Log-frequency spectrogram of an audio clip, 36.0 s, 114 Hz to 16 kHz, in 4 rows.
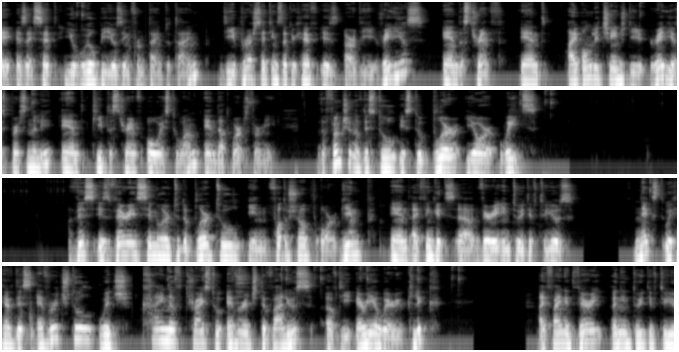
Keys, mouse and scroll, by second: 5.7 f, 8.6 click, 15.9 click, 16.3 click, 16.9 middle click, 17.1 click, 17.3 middle click, 17.8 click, 18.0 click, 18.1 click, 18.2 click, 18.3 click, 18.6 click, 18.7 click, 18.8 click, 26.6 click, 29.2 click, 29.7 click, 30.1 click, 30.7 click, 31.2 click, 31.8 click, 32.5 click, 33.0 click, 33.3 click, 33.4 click, 33.4 click, 33.5 click, 33.6 click, 33.7 click.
